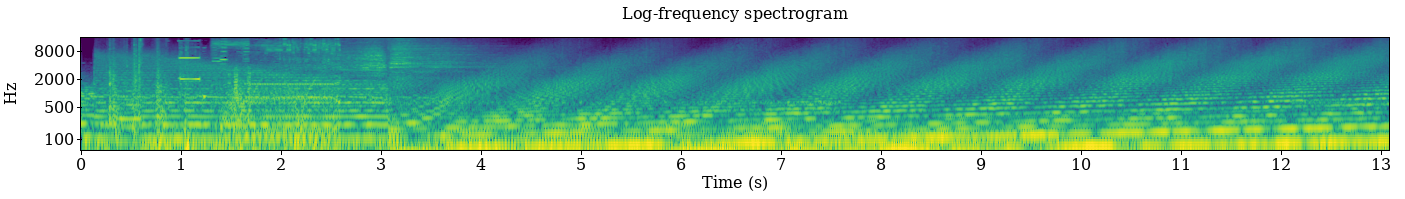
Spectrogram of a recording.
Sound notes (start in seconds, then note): 0.2 button thumping; 1.6 karaoke machine bleeping and buzzing; 3.5 suspenseful music intensifies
